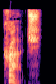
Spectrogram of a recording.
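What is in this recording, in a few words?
"cratch", English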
